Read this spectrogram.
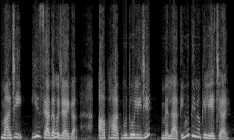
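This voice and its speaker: A woman's voice: on the high side, animated, a little fast, no echo, close to an everyday voice. A woman voicing an outspoken, easily hurt young daughter-in-law in a family moral story, with an emphatic manner. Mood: dutiful. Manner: pointed, complaining, emphatic.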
